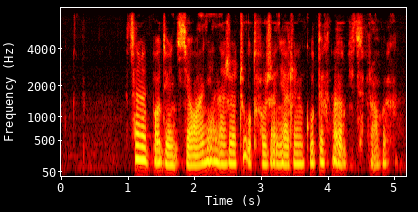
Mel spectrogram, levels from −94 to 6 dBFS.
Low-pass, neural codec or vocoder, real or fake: 7.2 kHz; vocoder, 22.05 kHz, 80 mel bands, HiFi-GAN; fake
